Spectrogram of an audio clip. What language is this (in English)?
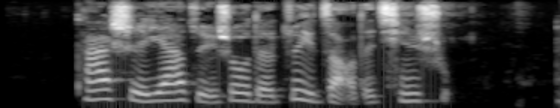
Chinese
